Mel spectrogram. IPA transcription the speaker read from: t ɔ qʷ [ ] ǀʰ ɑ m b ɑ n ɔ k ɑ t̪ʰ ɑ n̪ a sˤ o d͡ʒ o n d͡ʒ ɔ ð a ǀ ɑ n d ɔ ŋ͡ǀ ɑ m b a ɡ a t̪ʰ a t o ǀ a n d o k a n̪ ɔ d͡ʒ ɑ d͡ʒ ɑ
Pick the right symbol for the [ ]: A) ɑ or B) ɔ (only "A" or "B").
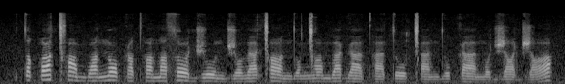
A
